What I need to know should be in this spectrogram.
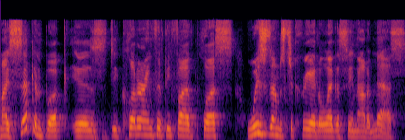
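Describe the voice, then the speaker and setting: In a New York accent, a woman with a fairly low voice speaks fairly slowly, her intonation fairly even. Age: 70s. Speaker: decluttering consultant and author. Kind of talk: interview.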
